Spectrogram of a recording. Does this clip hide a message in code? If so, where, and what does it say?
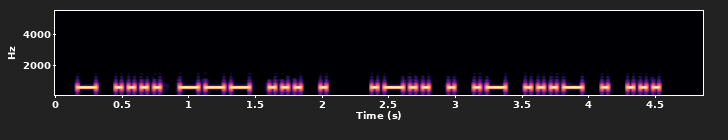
Yes: Morse code from 0.2 to 4.5 s, heard as a keyed tone, about 25 wpm, 600 Hz. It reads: THOSE LEAVES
